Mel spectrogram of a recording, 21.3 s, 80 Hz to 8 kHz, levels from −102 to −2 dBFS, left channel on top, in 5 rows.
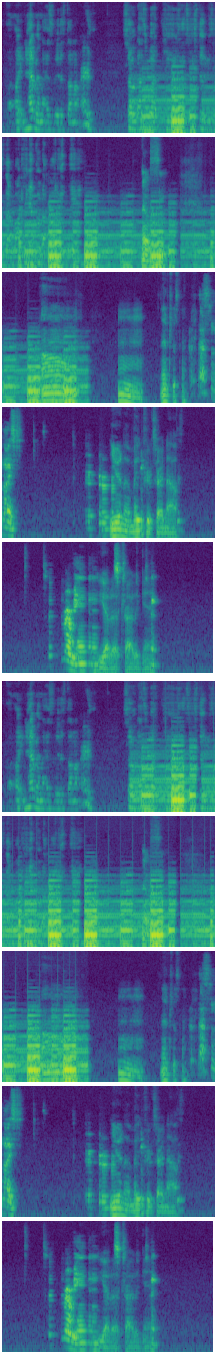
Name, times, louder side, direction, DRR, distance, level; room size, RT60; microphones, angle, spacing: voice 1, 0.1-1.8 2.4-5.9, left 1 dB, 50° left, 1.8 m, -38 dB
sound 1, 2.6-10.2, right 6 dB, 75° right, 0.4 m, -22 dB
voice 2, 7.0-7.6 8.0-8.2 9.3-10.1 10.8-11.3 11.7-12.4 14.9-16.3 18.9-20.1, left 5 dB, 70° left, 0.4 m, -29 dB
voice 3, 12.4-13.1 14.4-14.9 18.0-19.0 19.3-19.4 20.0-20.1, left 2 dB, 15° left, 1.4 m, -27 dB
4.5 x 2.5 x 3.2 m
head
